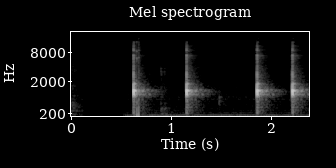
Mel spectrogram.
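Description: Three sharp, dry percussion clicks, about half a second apart, opening a music track after a brief silence.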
